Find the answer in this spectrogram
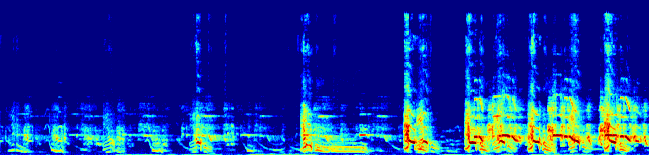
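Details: Francolin calls used as a hunting lure to trap francolins with a net: harsh, squawking notes start faint and sparse, then grow louder and denser, repeating rapidly in rough bursts near the end.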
